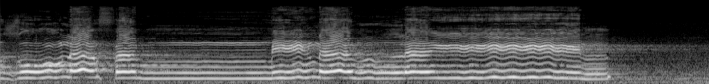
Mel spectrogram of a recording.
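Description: A man chants in a long, wavering melodic call through a microphone and loudspeaker.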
